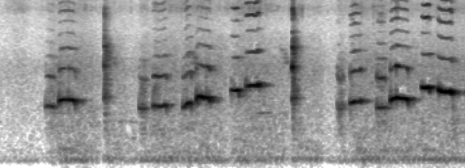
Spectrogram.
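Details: Pet cockatiel singing while playing: clear whistled notes, some sliding up, others dipping, given in an uneven run of about two per second, broken by a few sharp clicks.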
